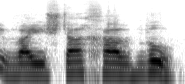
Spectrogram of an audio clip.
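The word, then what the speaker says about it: וישתחוו: It would be vayishtachavu on the end. On the end, it would be yishtachavu with a vav. It has that's they bowed down. Vayishtachavu, the accent on the end.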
